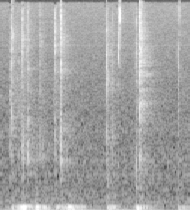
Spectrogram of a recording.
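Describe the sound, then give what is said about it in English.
Someone types a message on a computer keyboard, producing many quick, light key clicks in rapid bursts separated by brief pauses. “So I will change the username here to Daniel and click send. Now I will type the same message.”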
